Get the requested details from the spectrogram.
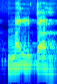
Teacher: এখানে যদি আমরা দম ফেলি তো গোলতাটার উপরে যে পেশটা আছে এই পেশটাকে সাকিন ধরতে হবে এবং গোলতাটাকে হা ধরতে হবে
